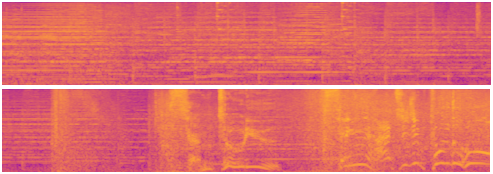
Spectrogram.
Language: Japanese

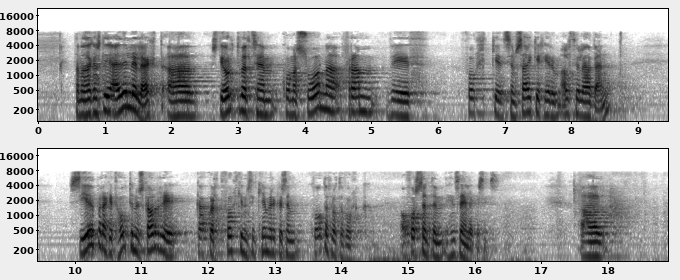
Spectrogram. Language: Icelandic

